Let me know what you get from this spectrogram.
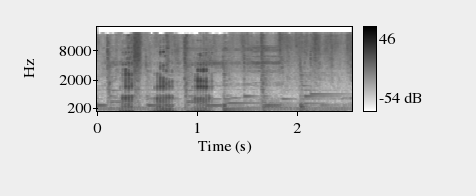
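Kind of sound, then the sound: animal, wild boar grunting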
